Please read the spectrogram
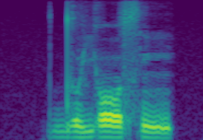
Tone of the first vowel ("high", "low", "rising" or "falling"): low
